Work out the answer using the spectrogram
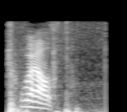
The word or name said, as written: twelfth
